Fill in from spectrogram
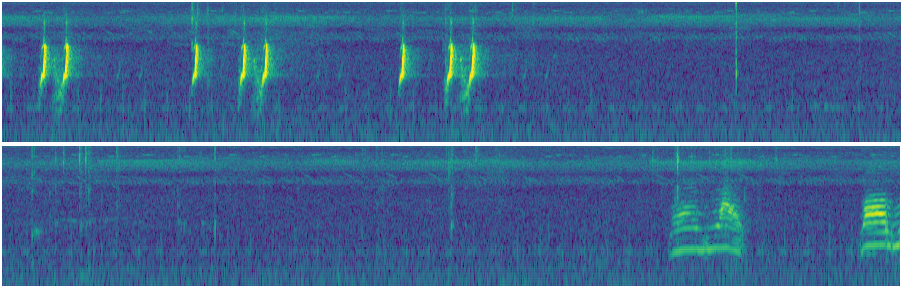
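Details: Night-hunting lure call of quail from Pakistan: two crisp whistled triplets in the first two and a half seconds, then a long quiet hiss before nasal, buzzy notes return near the end.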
